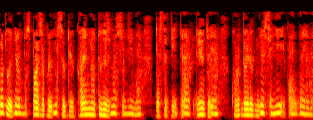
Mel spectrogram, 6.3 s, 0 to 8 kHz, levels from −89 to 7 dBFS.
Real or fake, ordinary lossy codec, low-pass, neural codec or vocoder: fake; MP3, 24 kbps; 7.2 kHz; autoencoder, 22.05 kHz, a latent of 192 numbers a frame, VITS, trained on one speaker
